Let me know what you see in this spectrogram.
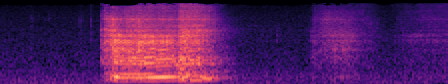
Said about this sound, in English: Now I'm going to blow my nose.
